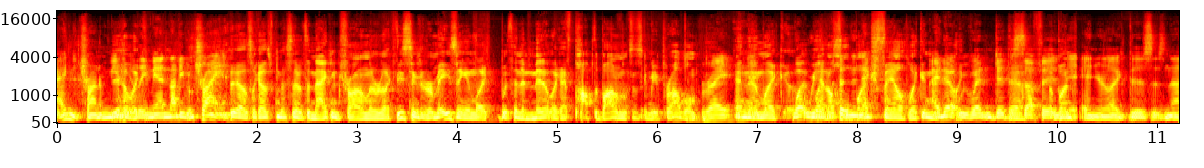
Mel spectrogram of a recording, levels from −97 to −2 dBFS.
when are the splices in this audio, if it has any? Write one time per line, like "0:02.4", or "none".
0:05.7
0:09.0
0:10.2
